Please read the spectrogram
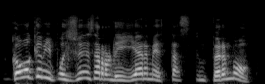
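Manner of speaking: loud, high-pitched acted outrage; indignant protest. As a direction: argue back as the one told to kneel. Discusión actuada de Jacob con el ángel. (protesta indignada actuada)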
